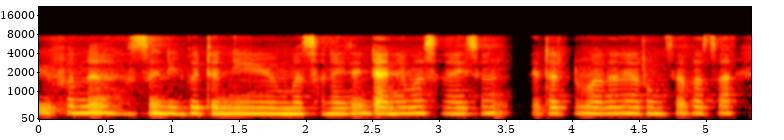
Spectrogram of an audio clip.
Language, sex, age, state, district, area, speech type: Bodo, female, 18-30, Assam, Udalguri, urban, spontaneous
